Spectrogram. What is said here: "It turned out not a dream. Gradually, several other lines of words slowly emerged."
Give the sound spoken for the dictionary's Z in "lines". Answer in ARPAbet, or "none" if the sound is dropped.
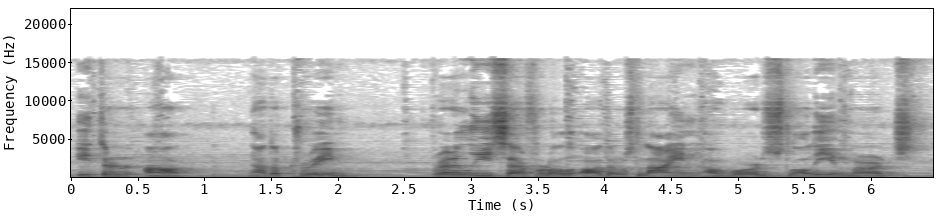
none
